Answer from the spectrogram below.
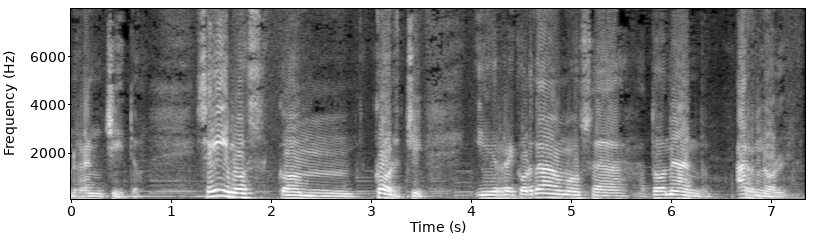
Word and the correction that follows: Andor: No, Arnold. Andor. – Andor. – A-M. – Pero esta Andor. Pronunciación, che.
